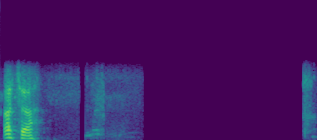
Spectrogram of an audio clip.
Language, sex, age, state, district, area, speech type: Dogri, female, 45-60, Jammu and Kashmir, Samba, rural, conversation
